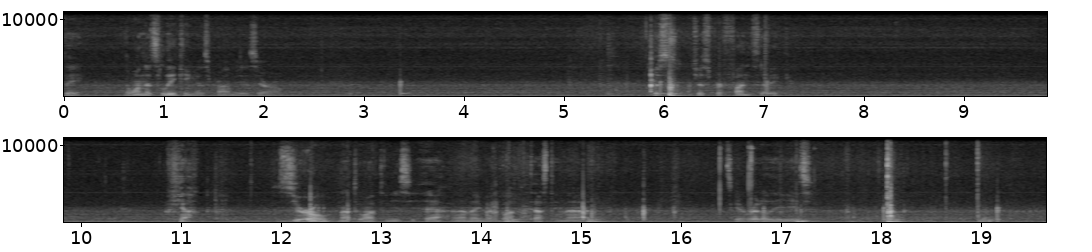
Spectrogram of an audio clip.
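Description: Small plastic parts click and tap as they are handled up close.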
